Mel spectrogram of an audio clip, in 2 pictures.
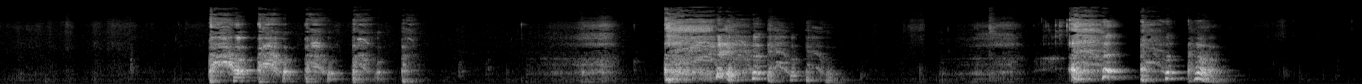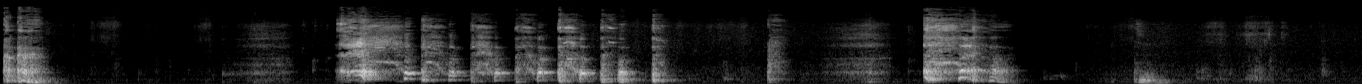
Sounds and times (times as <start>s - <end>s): Cough: 2.1s - 4.3s, 6.6s - 8.5s, 10.6s - 12.4s, 13.6s - 14.2s, 17.0s - 20.4s, 21.3s - 21.6s, 22.8s - 23.8s.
